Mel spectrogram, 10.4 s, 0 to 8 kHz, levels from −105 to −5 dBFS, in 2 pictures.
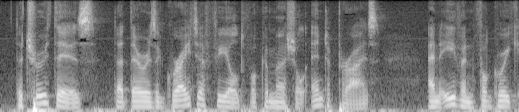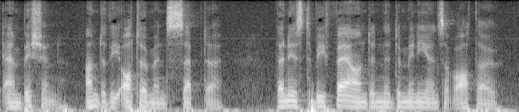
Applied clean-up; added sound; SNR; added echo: none; none; none; none.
